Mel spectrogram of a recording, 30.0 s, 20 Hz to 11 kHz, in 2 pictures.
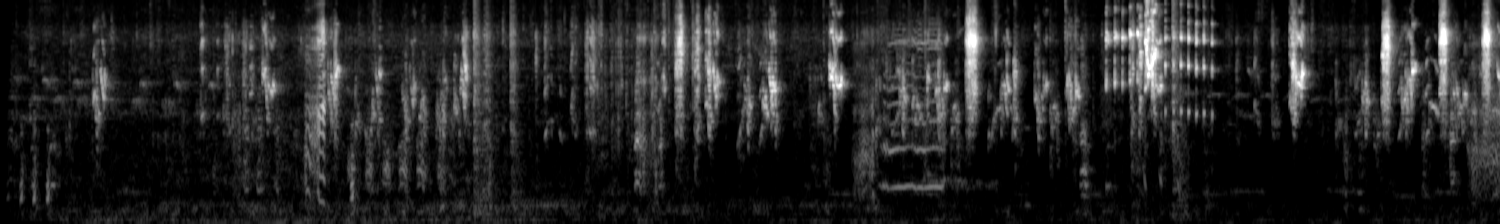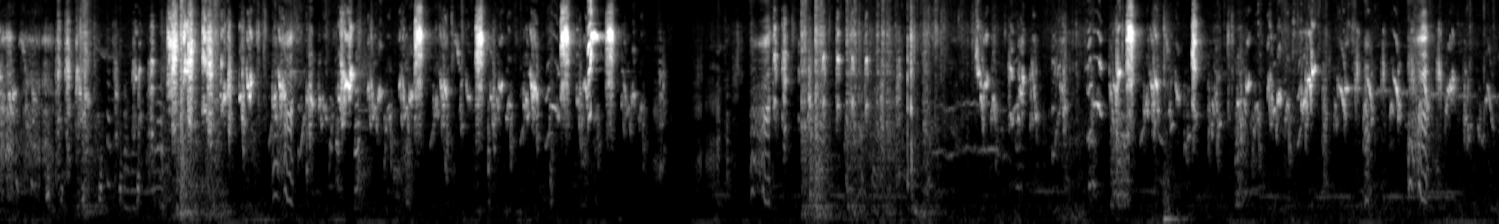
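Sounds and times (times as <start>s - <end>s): parrots squawking and chirping: 0.1s - 29.9s.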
